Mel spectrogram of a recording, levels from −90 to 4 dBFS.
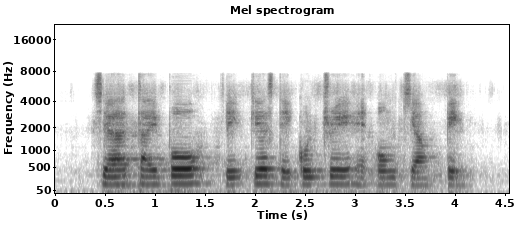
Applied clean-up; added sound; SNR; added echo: neural separator model SepFormer DNS4.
